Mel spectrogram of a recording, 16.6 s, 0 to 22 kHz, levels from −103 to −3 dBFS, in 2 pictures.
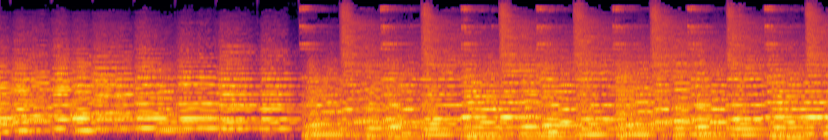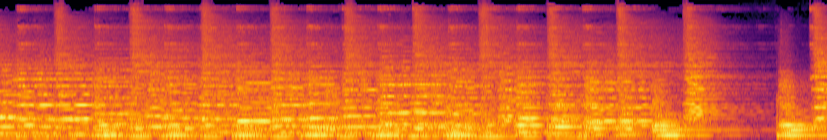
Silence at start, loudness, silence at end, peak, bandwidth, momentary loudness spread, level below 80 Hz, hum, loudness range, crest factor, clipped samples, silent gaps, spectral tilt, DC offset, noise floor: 0 s; -16 LUFS; 0 s; -2 dBFS; over 20 kHz; 4 LU; -34 dBFS; none; 2 LU; 14 dB; under 0.1%; none; -5 dB/octave; under 0.1%; -37 dBFS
